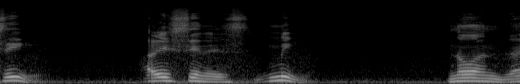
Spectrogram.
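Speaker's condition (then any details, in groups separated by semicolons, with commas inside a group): Traumatic brain injury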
